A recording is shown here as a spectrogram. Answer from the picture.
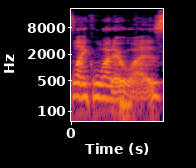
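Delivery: ordinary talk, nothing marked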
